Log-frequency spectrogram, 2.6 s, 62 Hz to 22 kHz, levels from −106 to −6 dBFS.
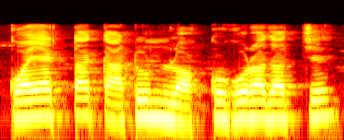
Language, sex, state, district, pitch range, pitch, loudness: Bengali, male, West Bengal, Alipurduar, 150-165 Hz, 155 Hz, -14 LUFS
